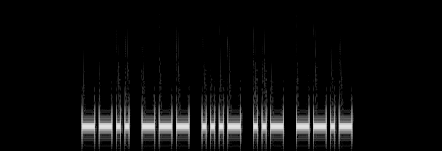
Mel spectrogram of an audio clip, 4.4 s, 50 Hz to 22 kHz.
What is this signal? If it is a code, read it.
Morse code, heard as a keyed tone, about 27 wpm, 700 Hz. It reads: ZOVUQ
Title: Code Groups - 5 Letters - 28wpm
